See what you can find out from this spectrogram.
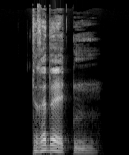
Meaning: inflection of dribbeln: 1. first/third-person plural preterite 2. first/third-person plural subjunctive II
- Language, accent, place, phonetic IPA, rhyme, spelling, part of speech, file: German, Germany, Berlin, [ˈdʁɪbl̩tn̩], -ɪbl̩tn̩, dribbelten, verb, De-dribbelten.ogg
